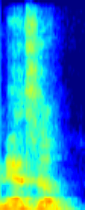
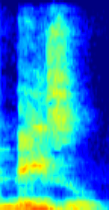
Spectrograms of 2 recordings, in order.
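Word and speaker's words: nasal: করতে চাই এবং এটার মিনিংটা আপনারা অবশ্যই জানবেন উচ্চারণটা হচ্ছে এখানে দেখেন আমরা বলি নেজাল এটা হবে নেইজো নেই আমরা বলি নে ইট শুড বি লাইক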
